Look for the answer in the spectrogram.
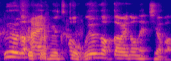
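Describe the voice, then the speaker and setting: A man speaking as a guest in a casual football debate, loud and emphatic, who keeps repeating "you know what I mean". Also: fairly high pitch, expressive, fast talker, highs cut off, over a noisy crowd.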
